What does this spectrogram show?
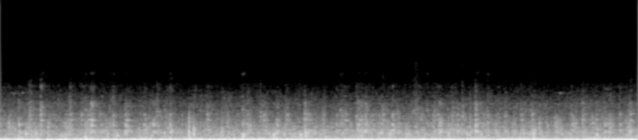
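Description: Car driving along a gravel track, its engine running steadily with a low rumble. Tyres on loose gravel add a scatter of small clicks and rattles.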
